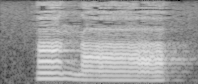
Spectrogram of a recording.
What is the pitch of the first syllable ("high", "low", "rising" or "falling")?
high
